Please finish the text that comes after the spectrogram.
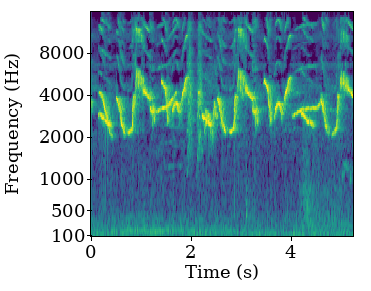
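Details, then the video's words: Oriental magpie-robin singing in the morning: a continuous, loud run of high whistled phrases with sweeping rising and falling notes and rapid twittering, repeated without pause across the whole stretch, with a faint low background hum. "kicauan burung kacer di pagi hari"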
